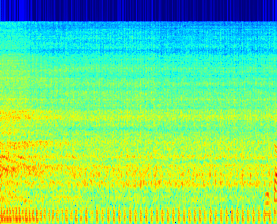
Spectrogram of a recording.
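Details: Honda Beat eSP scooter CVT after replacing the worn clutch shoes: quick, evenly spaced idle pulses with no scraping or rattle from the clutch; it sounds right.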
